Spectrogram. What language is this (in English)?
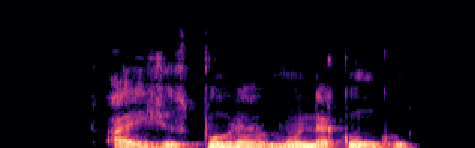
Santiago del Estero Quichua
